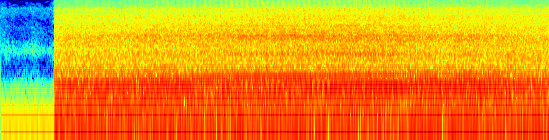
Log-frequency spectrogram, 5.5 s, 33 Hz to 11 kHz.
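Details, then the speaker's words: 1965 Ford Mustang with 302 V8 and headers: starts and settles into a steady deep rumble with a raspy puffing edge from a leaking exhaust header; driver-side header gasket to be replaced. "A little bitty 302, but it has an exhaust leak."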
